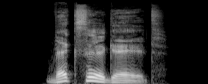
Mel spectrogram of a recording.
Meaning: change (small denominations of money given in exchange for a larger denomination)
- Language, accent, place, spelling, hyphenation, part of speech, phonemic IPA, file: German, Germany, Berlin, Wechselgeld, Wech‧sel‧geld, noun, /ˈvɛksl̩ˌɡɛlt/, De-Wechselgeld.ogg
